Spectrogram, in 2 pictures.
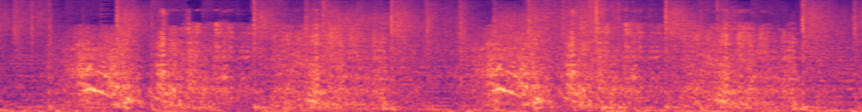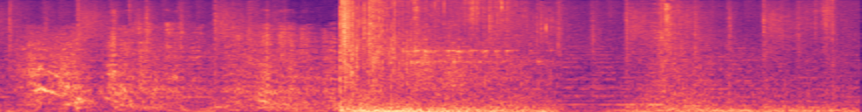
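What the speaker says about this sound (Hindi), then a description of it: "हसन नसरल्लाह की सीधी धमकी के बाद हिजबुल्लाह ने सैकड़ों रॉकेट से इजरायल पर भीषण हमला कर दिया है।" Explosions from a Hezbollah rocket attack on Israel: a run of heavy, booming blasts and crashes, loud and close, with one especially strong low impact near the end and no voices.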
